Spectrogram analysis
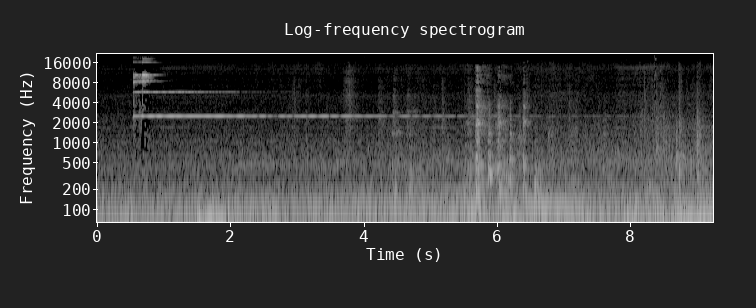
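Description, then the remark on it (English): A meditation bell is struck once to end a meditation, its bright high tone ringing out and slowly fading over a few seconds, followed by quiet room rumble and faint rustling movement. “And when I ring the bells, we can end the meditation.”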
